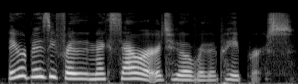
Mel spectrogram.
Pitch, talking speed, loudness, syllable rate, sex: 255 Hz, 240 wpm, -16 LUFS, 5.7 syllables/s, female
